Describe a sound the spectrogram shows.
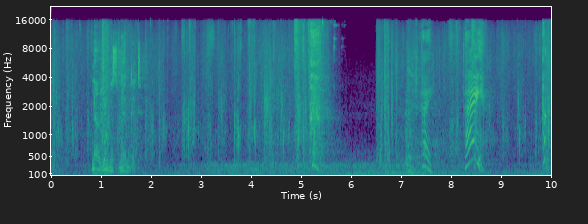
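Footsteps patter quickly on a gravelly floor.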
